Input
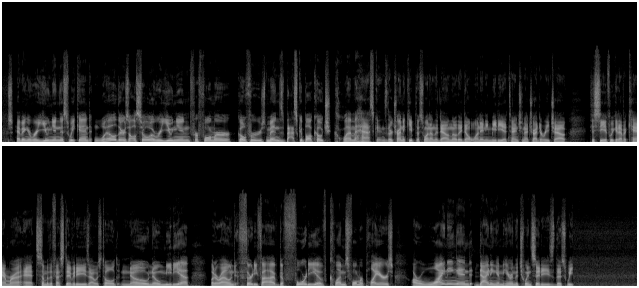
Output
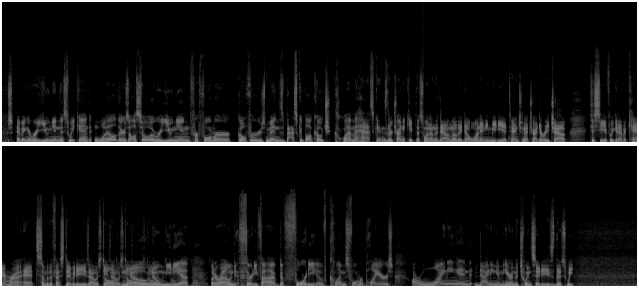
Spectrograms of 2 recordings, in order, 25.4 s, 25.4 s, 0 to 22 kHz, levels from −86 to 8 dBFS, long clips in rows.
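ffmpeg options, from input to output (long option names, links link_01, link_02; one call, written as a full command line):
ffmpeg -i in.wav -filter_complex "[0:a]asettb=1/sr,asplit=3[link_01][link_02][link_03];[link_01]atrim=end=6.504[link_04];[link_02]atrim=start=6.5:end=7.64,asetpts=PTS-STARTPTS,afade=type=in:duration=0.004:curve=qsin,afade=type=out:start_time=1.136:duration=0.004:curve=qsin,tremolo=f=73:d=0.519[link_05];[link_03]atrim=start=7.636[link_06];[link_04][link_05]acrossfade=duration=0.004:curve1=hsin:curve2=qsin[link_07];[link_07][link_06]acrossfade=duration=0.004:curve1=qsin:curve2=hsin,asettb=1/sr,asplit=3[link_08][link_09][link_10];[link_08]atrim=end=8.394[link_11];[link_09]atrim=start=8.39:end=8.87,asetpts=PTS-STARTPTS,afade=type=in:duration=0.004:curve=qsin,afade=type=out:start_time=0.476:duration=0.004:curve=qsin,aeval=exprs='val(0)*gte(abs(val(0)),0.00376)':channel_layout=same[link_12];[link_10]atrim=start=8.866[link_13];[link_11][link_12]acrossfade=duration=0.004:curve1=hsin:curve2=qsin[link_14];[link_14][link_13]acrossfade=duration=0.004:curve1=qsin:curve2=hsin,asettb=1/sr,asplit=3[link_15][link_16][link_17];[link_15]atrim=end=10.724[link_18];[link_16]atrim=start=10.72:end=11.95,asetpts=PTS-STARTPTS,afade=type=in:duration=0.004:curve=qsin,afade=type=out:start_time=1.226:duration=0.004:curve=qsin,acontrast=89[link_19];[link_17]atrim=start=11.946[link_20];[link_18][link_19]acrossfade=duration=0.004:curve1=hsin:curve2=qsin[link_21];[link_21][link_20]acrossfade=duration=0.004:curve1=qsin:curve2=hsin,asplit=2[link_22][link_23];[link_23]afade=type=in:start_time=14.29:duration=0.01,afade=type=out:start_time=14.85:duration=0.01,aecho=0:1:440|880|1320|1760|2200|2640|3080:0.707946|0.353973|0.176986|0.0884932|0.0442466|0.0221233|0.0110617[link_24];[link_22][link_24]amix=inputs=2:normalize=0,asettb=1/sr,asplit=3[link_25][link_26][link_27];[link_25]atrim=end=18.924[link_28];[link_26]atrim=start=18.92:end=22.76,asetpts=PTS-STARTPTS,afade=type=in:duration=0.004:curve=qsin,afade=type=out:start_time=3.836:duration=0.004:curve=qsin,acompressor=threshold=-35dB:ratio=16:attack=3.2:release=140:knee=1:detection=peak[link_29];[link_27]atrim=start=22.756[link_30];[link_28][link_29]acrossfade=duration=0.004:curve1=hsin:curve2=qsin[link_31];[link_31][link_30]acrossfade=duration=0.004:curve1=qsin:curve2=hsin,acompressor=threshold=-33dB:ratio=5,volume=-3dB" out.wav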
